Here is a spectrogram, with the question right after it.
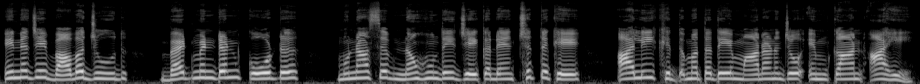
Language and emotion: Sindhi, neutral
